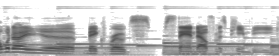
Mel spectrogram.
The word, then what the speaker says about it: Rhodes: think Lip has drawn Rhodes as a human before. I have it somewhere in the PMD files. Let me see if I can find it. It's spelled R-H-O-D-E-S. Like, Rhode Island.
